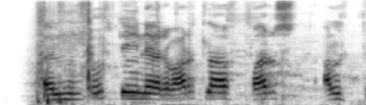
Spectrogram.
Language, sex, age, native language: Icelandic, male, 14, Icelandic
